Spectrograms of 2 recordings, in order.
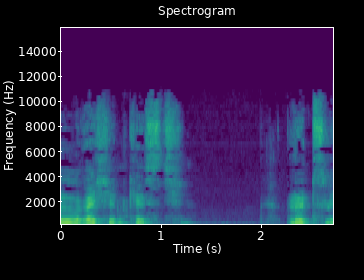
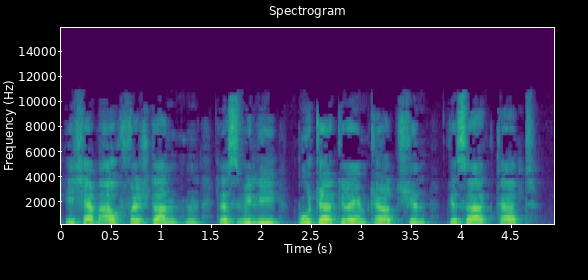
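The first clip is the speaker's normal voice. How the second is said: little hare; 8 semitones higher, 4 dB louder than usual. Acted. The hare continues.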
